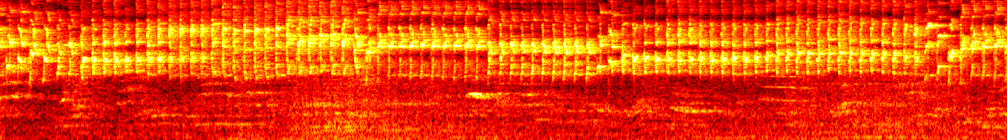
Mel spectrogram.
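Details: Lovebird in extended ngekek song, unedited recording. An unbroken stream of quick, shrill, buzzy notes, steady and fast-pulsed from start to end, with pitch rising and falling slightly in waves.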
